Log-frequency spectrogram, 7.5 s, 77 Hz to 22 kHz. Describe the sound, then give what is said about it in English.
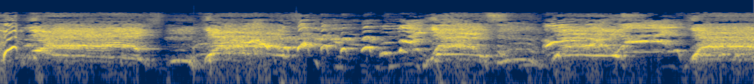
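A Melbourne supporter screams loudly in excited, repeated bursts as Max Gawn kicks the winning goal after the siren, each long cry breaking into strained, laughing yelps between them, dominating the scene. “he's still screaming right now, 48 hours later.”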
